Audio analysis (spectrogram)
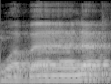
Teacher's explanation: واو ہونٹوں کی نا تمام گلائی سے ادا کریں گے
